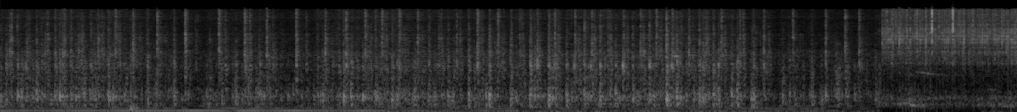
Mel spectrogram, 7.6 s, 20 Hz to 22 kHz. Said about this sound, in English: Now continue cranking around for 40 more rows for this color.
